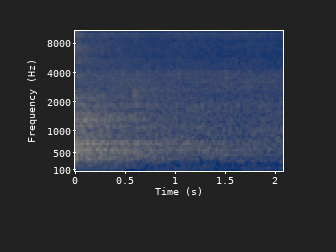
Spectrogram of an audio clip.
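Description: A man's voice dying away in the reverberation of a large church, fading over about a second, then room tone: a faint steady low hum with light hiss.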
